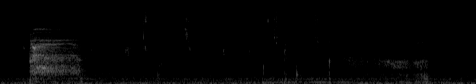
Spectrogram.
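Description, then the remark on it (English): A loud slurping sip of a lemon-flavoured 6.3 beer with Meyer lemon aromatics at the start, followed by scattered soft mouth clicks and a faint swallow-like gurgle, with no talking. “I think you should take a sip and let us know what you think.”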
